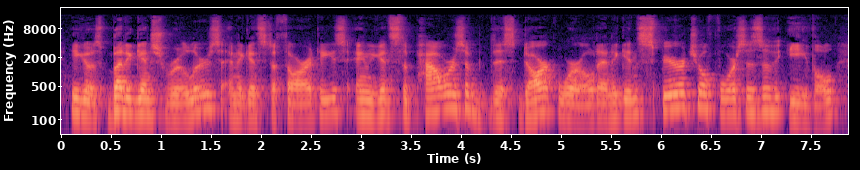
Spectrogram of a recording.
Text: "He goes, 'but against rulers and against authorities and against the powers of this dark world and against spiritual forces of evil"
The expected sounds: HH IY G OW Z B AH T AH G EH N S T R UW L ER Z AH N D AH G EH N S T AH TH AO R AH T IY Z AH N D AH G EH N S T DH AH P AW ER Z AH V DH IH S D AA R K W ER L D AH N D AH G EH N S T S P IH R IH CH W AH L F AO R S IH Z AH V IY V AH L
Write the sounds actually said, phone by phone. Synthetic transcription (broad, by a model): HH IY G OW Z B AH T AH G EH N S T R UW L ER Z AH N AH G EH N S T AH TH AO R AH T IY Z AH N AH G EH N S T DH AH P AW ER Z AH V DH IH S D AA R K W ER L D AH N AH G EH N S T S P IH R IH CH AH L F AO R S IH Z AH V IY V L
